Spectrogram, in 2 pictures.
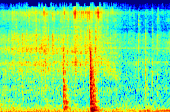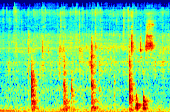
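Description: Cabbage and sausage fry in a pan with little oil, giving a continuous sizzle broken by scattered clacks and scrapes of stirring, close and moderately loud.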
